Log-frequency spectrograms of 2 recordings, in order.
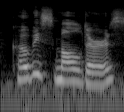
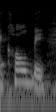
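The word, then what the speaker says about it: Cobie Smulders: So I play I say her name wrong. Kobe Smulders. I keep wanting to say Colby.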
